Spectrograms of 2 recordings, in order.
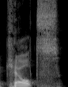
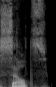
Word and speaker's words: Celts: like that in Celtic runes so but it's pronounced sin and it was a pagan Festival that was celebrated by the Kelts or the Celts if you're from Boston uh Celtics uh the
